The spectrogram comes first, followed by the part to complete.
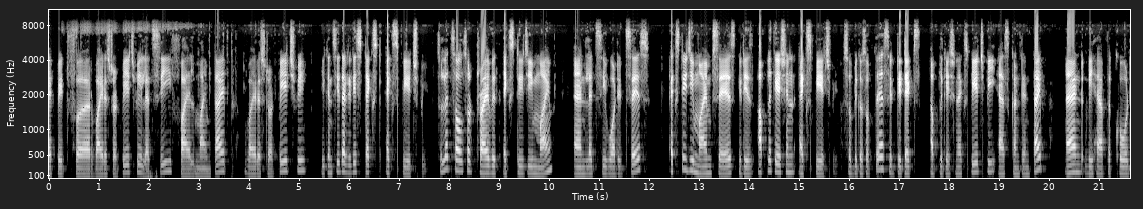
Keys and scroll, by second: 0.0 alt+Tab, 1.6-4.5 typing, 2.9 Right, 7.6 alt+Tab, 8.7-9.0 typing, 9.8 Right, 10.3-12.2 typing, 12.2 Return, 16.5 alt+Tab.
